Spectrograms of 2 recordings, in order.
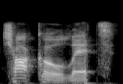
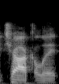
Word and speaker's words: chocolate: comfortable we drop it same thing like a very clear like chocolate we don't say chocolate no English speaker says that we say chocolate we drop that middle syllable um okay and you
